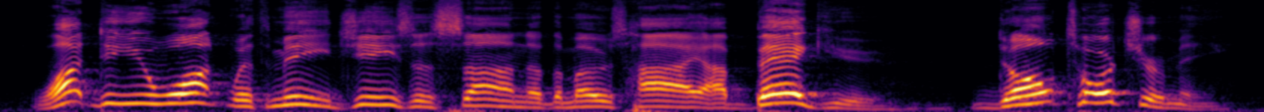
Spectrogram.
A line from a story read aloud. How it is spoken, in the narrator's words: he cried out and fell at his feet, shouting at the top of his voice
